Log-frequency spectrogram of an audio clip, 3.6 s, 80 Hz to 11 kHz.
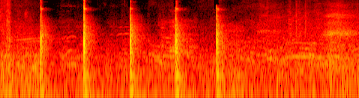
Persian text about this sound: این پتکا میبینی؟ شاید 100 بار نه نه 1000 بار اینو با آهن کوبیدم.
